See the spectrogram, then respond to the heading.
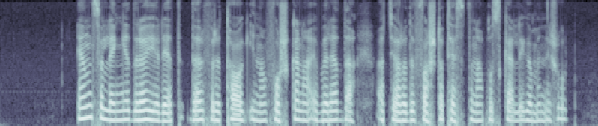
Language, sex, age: Swedish, female, 28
